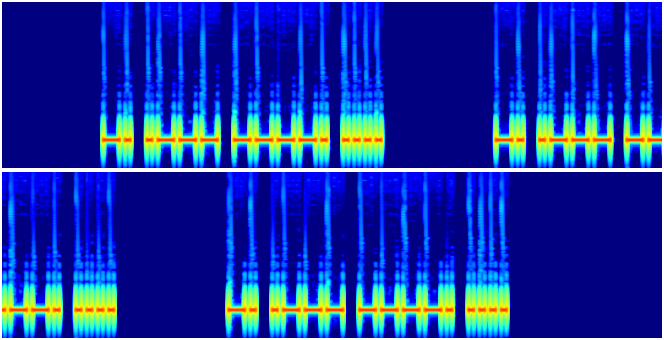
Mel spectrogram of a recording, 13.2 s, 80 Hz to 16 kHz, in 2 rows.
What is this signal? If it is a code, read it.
Morse code, heard as a keyed tone, about 22 wpm, 700 Hz. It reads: NJ9H NJ9H NJ9H
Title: USA Call Signs - 4 Characters - Repeated 3x - 22wpm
